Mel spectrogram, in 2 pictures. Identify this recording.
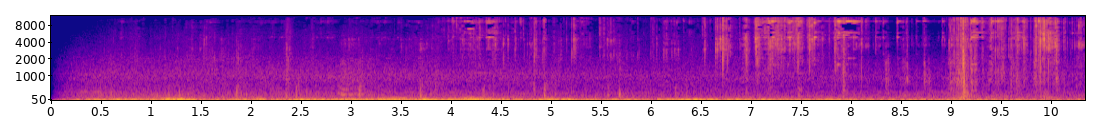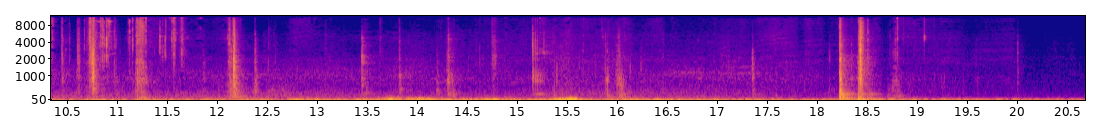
Door, unlocked
A recording of a front door being unlocked, opened and closed.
